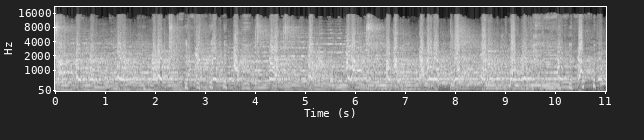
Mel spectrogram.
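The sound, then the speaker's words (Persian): Three dogs bark, yip and whimper in repeated bursts over sustained orchestral music as a Mozart piece is performed with them at a classical music concert, loud throughout, the howls and whines blending into the instruments. “ببین من به همه سگ‌ها از جمله این سه عزیز علاقه‌مندم، ولی آخه الان لیو سگ منم بود همین این صداها رو به خدا در می آورد.”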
